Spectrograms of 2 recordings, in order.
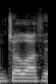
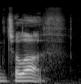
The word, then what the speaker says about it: Jollof: It's not like Jollof. It's like Jollof. Jollof rice. – Jollof rice. – Almost like J-U-H.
